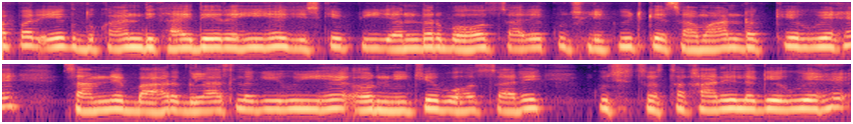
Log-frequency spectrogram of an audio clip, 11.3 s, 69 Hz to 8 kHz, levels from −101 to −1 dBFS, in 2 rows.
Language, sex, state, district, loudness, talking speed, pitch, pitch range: Hindi, male, Uttarakhand, Tehri Garhwal, -16 LUFS, 175 wpm, 200 Hz, 185-210 Hz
